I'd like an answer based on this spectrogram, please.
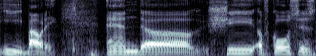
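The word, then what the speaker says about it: Baute: Her family name, it rhymes with Howdy, so it's Bowdy, B-A-U-T-E, Bowdy.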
